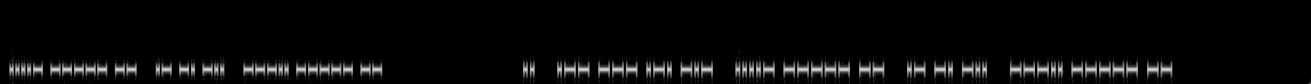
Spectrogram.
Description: Morse code, heard as a keyed tone, about 43 wpm, 700 Hz. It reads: 40M AND 80M I WORK 40M AND 80M
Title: Speed-Racing Common QSO Phrases - 35wpm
